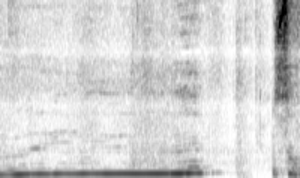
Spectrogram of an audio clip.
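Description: A young woman humming one held note for about a second and a half, its pitch creeping slightly upward.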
